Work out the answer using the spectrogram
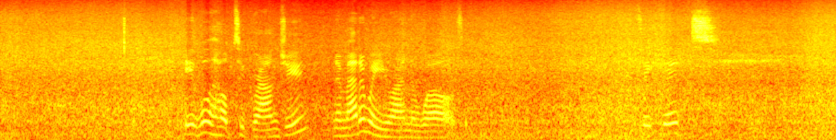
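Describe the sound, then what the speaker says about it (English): Steady ocean surf washes continuously in the background at a beach during a sunrise yoga session, a soft broadband roar under a calm spoken voice. "with the ocean sound in the background of this video today"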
